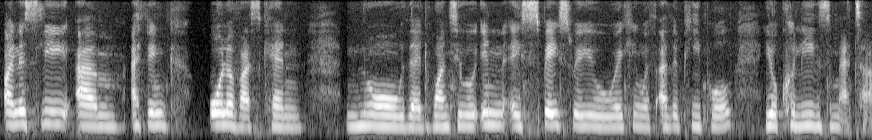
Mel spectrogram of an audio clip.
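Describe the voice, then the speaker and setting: A South African woman speaks as an interview guest. Her delivery is composed and measured, with a mid-pitched voice, as she gives considered answers in a news interview style. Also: flat delivery, a little mellow. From South Africa, small town in Mpumalanga. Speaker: interview guest, air traffic controller.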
